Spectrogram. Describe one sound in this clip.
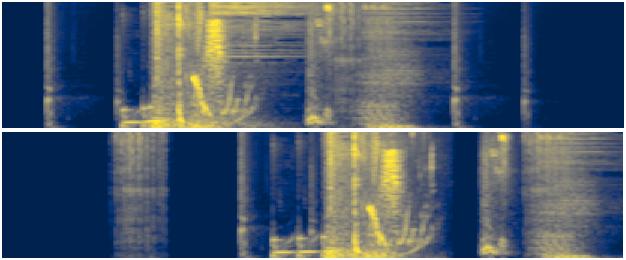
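Game sound effects crash and whoosh in short bursts.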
